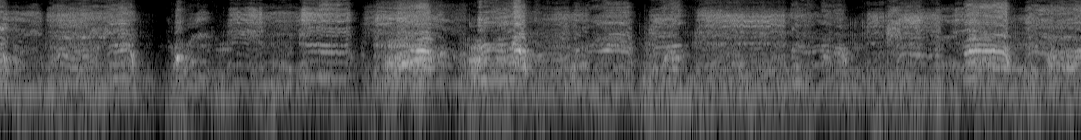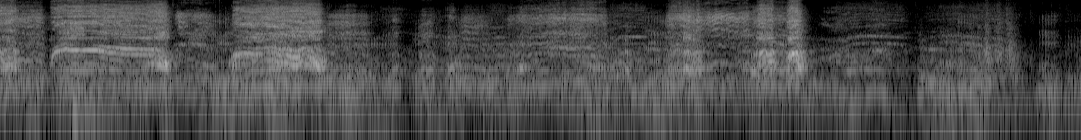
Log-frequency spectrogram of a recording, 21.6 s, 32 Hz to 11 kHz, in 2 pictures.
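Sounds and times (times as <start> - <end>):
about 100 pigs squealing and grunting while feeding: 0.0 - 21.6.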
